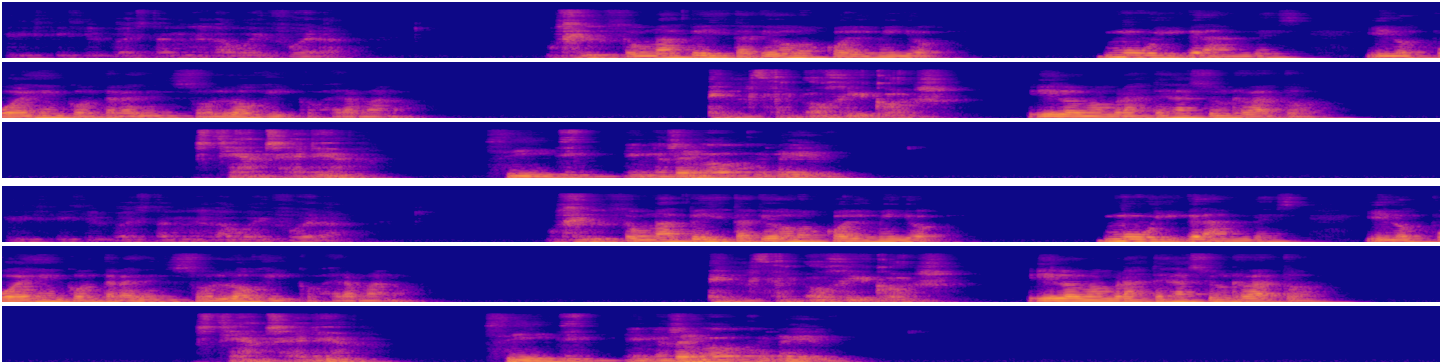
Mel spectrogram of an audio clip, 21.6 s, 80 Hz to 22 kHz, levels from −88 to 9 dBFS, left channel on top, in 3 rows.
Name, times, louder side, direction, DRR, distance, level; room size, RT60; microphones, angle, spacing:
voice 1, 0.0-1.7 2.7-3.1 10.7-11.9 15.3-16.2 17.1-18.6, right 1 dB, 30° left, 4.7 m, -32 dB
voice 2, 3.1-4.7 5.5-6.4 6.8-9.2 12.3-13.8 16.8-17.2 17.7-17.9, right 2 dB, 40° right, 0.9 m, -24 dB
8.9 x 3.3 x 6.3 m
head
